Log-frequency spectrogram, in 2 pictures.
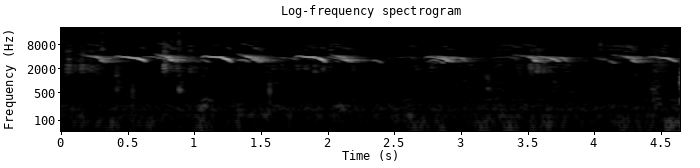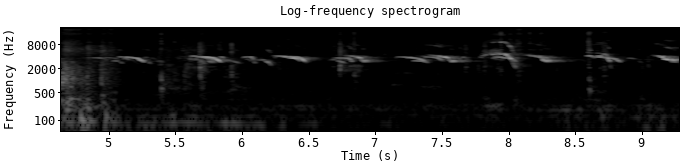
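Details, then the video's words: Colourful baby chickens chirping: a steady stream of high, thin, downward-slurred peeps, many overlapping, about one and a half a second, broken midway by a brief loud rustle or wing-flap. "Chicks Chirping"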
